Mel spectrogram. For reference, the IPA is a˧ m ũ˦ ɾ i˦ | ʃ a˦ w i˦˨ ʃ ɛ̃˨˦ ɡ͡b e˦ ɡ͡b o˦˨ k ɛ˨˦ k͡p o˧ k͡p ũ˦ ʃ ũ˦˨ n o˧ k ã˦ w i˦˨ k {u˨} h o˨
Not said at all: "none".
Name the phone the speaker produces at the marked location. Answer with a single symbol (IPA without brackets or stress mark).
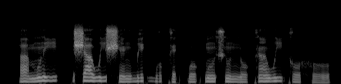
o˨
